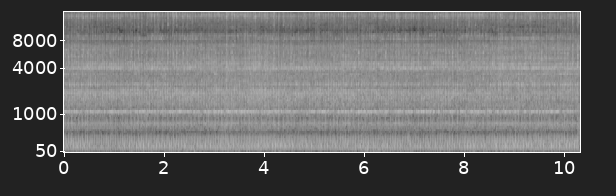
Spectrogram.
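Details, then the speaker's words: Chinese 80cc two-stroke motorized beach cruiser bicycle engine after spark problems, with a new spark plug, boot and performance ignition; carburetor issues persist somewhat: fast, even buzz with a crisp steady firing rhythm and no misses. Normal running. "it's came together and right now it seems to be working goods and knock on wood talk to you later"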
